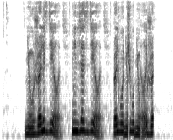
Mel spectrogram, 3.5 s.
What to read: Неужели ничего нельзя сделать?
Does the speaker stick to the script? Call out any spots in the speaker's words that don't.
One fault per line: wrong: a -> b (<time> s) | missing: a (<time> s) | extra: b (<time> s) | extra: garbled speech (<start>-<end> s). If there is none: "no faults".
wrong: ничего -> сделать (0.9 s)
extra: garbled speech (2.3-3.1 s)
